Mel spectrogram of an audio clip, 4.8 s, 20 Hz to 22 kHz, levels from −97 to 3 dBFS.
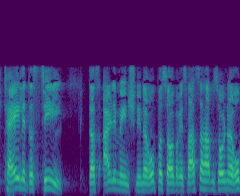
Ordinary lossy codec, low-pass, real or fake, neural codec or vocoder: none; 5.4 kHz; real; none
